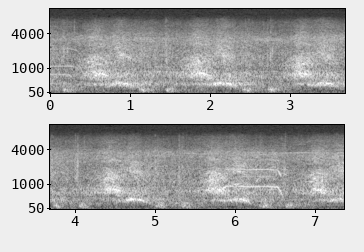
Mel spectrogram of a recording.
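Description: A huge football stadium crowd at Owen Field, Oklahoma, roars and chants in repeated rhythmic swells, loud and continuous, echoing around the stands.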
